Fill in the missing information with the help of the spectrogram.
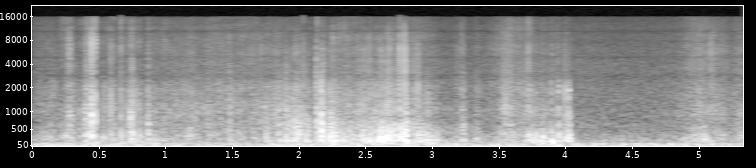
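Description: Fingertips scratch across the embroidery of a stuffed canvas pillow with an appliquéd sweater design. Quiet, dry scratching and rustling comes in short bursts over a low, muffled rumble. A few stronger strokes stand out around the middle before the sound fades back to soft rubbing.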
